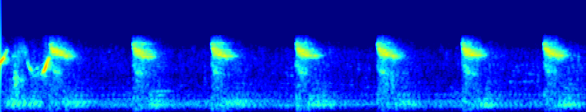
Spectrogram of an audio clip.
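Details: Lovebird calling in a steady series of short, sharp squeaky chirps roughly once per second after a few quick opening notes, over faint low background noise.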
